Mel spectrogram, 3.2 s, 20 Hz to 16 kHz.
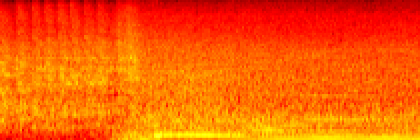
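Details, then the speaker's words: Car on a cold start after coolant change to G40: engine catches and revs with a loud, raspy, unmuffled exhaust note, settling into a rough idle; exhaust badly needs repair, a slight squeak fades once warm. "Yeah, we need some exhaust bad for this car."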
